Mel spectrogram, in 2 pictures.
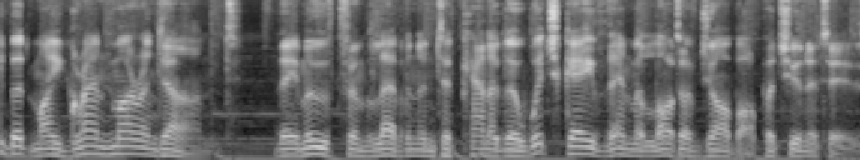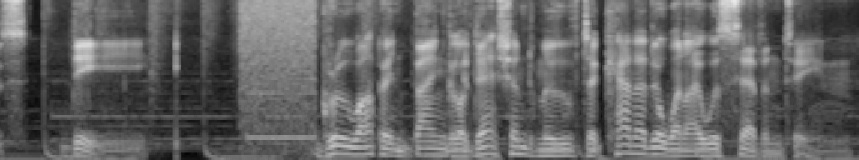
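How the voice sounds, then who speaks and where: A man narrating a string of short online posts in a scripted reading voice. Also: fairly low pitch. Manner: reads out short posts one after another.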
